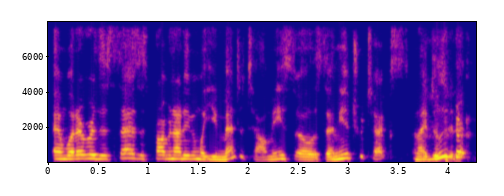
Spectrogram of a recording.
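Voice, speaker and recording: Co-host, woman, middle-aged, raspy and loud, rapid delivery, laughs easily. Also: mid-range voice. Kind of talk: casual live stream chat.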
